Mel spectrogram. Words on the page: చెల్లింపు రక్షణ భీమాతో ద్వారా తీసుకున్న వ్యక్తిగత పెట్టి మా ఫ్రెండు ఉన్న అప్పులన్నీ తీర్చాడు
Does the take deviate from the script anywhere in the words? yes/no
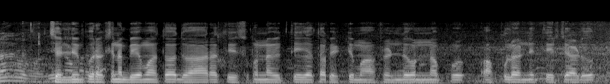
no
